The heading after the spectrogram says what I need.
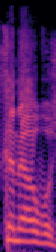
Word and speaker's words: Knoebels: Oh, but it's not nobles, it's knoebels, you dickhead.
